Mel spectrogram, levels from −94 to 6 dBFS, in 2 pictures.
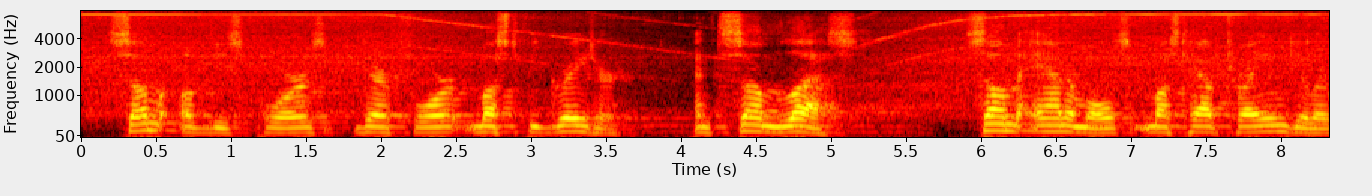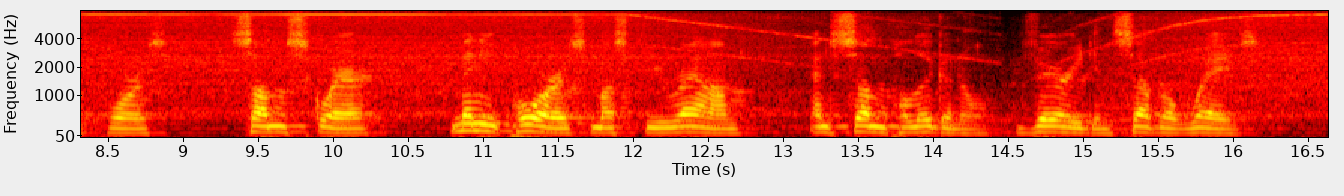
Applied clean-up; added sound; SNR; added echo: none; Sawing; 14 dB; reverberation time 1.7 s.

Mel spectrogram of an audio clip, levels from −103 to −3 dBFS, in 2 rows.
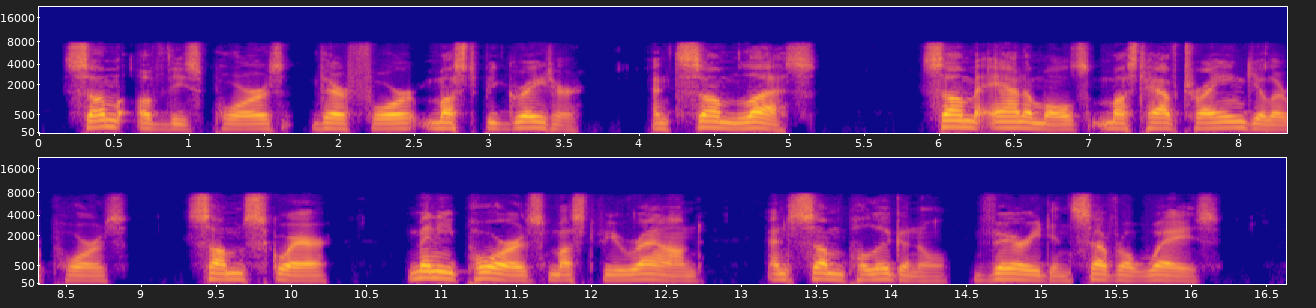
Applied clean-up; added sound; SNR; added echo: none; none; none; none.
